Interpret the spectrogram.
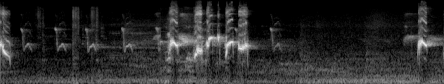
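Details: Red-whiskered bulbul in Thailand, a caged-bird training recording; scattered soft chips, then a brief loud burst of rapid rising and falling whistles, followed by another chip near the end.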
